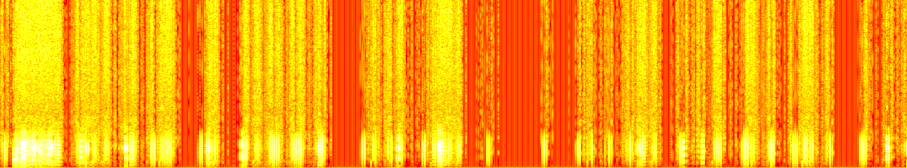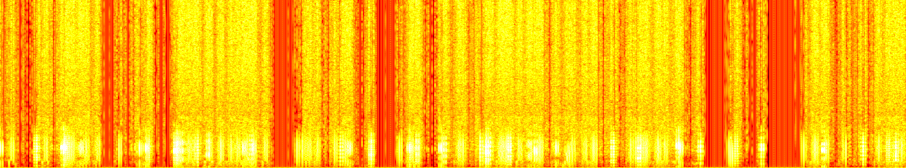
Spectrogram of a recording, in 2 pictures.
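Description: A duck paddles softly through calm water.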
